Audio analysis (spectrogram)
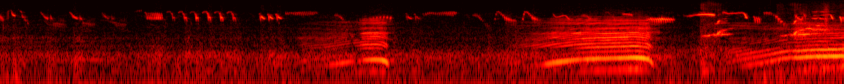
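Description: Cows moo loudly, several long drawn-out calls one after another, while small birds chirp rapidly in the background.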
